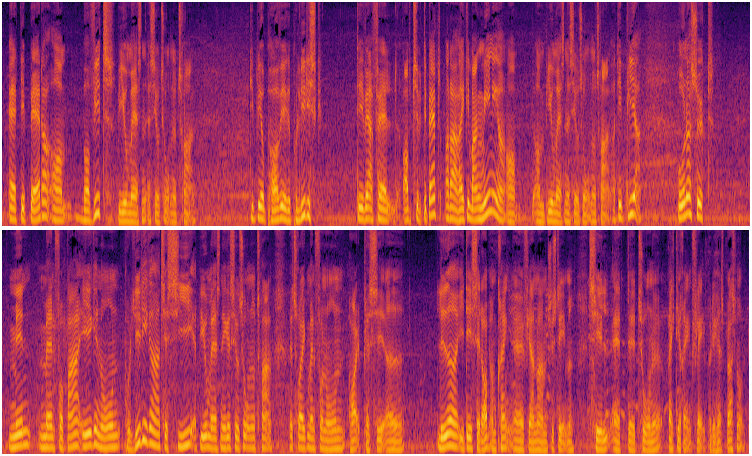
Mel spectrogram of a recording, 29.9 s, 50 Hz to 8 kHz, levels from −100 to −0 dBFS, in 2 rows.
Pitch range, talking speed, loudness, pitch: 120-155 Hz, 145 wpm, -19 LUFS, 135 Hz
